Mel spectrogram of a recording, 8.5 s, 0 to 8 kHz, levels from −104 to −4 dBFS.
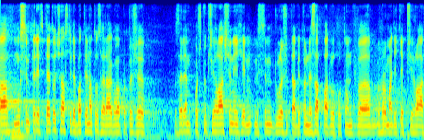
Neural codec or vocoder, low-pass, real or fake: codec, 44.1 kHz, 7.8 kbps, Pupu-Codec; 7.2 kHz; fake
